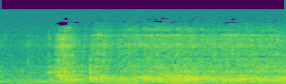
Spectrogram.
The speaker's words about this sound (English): Why not take this boat, the Marianne? She's in ship-shape condition and just as comfortable. Very well. The Marianne it is. Give the motor a turn, will you, Denny?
